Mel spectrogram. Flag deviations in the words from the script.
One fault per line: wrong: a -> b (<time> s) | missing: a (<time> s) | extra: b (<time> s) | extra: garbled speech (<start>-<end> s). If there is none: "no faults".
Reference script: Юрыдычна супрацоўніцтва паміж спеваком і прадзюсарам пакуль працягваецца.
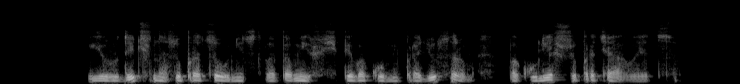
extra: яшчэ (5.5 s)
